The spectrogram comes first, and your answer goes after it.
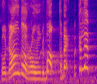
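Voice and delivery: high, loud burbled directions; imitated local man. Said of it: "Say it again a little slower".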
